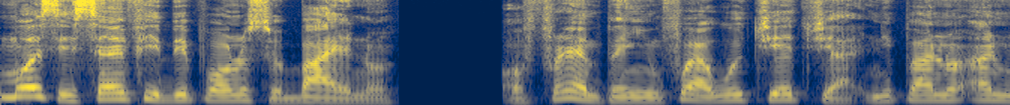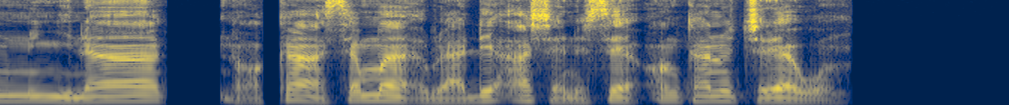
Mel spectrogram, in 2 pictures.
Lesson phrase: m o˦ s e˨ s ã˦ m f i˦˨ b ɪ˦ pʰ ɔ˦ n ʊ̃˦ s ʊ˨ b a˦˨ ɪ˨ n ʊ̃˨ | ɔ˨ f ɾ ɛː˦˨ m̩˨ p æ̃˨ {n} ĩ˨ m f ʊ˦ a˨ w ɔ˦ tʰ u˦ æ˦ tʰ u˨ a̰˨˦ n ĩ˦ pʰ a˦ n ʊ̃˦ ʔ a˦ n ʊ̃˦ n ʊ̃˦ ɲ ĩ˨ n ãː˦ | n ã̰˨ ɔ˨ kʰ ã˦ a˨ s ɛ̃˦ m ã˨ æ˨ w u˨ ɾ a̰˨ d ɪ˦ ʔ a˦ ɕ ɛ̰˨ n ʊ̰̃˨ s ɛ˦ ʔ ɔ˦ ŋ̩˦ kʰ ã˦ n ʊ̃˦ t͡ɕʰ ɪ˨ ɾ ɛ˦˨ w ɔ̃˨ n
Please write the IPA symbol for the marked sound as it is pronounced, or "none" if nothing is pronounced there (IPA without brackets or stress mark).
ɲ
